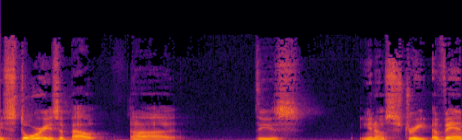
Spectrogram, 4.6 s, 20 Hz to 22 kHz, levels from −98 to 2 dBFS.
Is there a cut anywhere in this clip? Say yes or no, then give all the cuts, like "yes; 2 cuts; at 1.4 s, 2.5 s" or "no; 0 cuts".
yes; 2 cuts; at 1.3 s, 2.5 s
